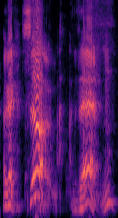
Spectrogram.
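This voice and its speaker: A man's voice: a little high, huge pitch swings, very slow, pushed and bright. A man chatting casually as a game master, recapping a tabletop role-playing session and often repeating phrases as he goes.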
